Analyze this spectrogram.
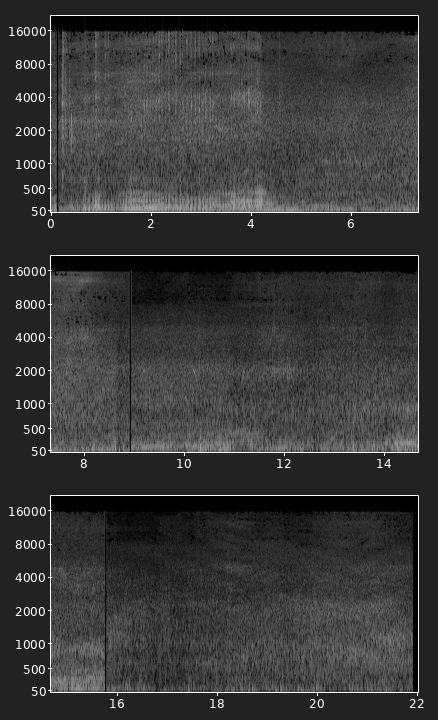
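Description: Traffic rumbles by on a city street outdoors.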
